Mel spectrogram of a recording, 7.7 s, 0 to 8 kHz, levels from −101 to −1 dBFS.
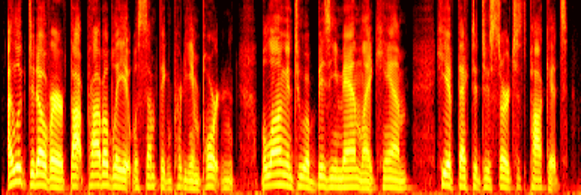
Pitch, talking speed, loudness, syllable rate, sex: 135 Hz, 180 wpm, -19 LUFS, 5.8 syllables/s, female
